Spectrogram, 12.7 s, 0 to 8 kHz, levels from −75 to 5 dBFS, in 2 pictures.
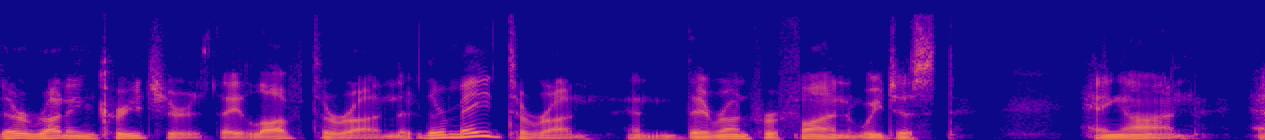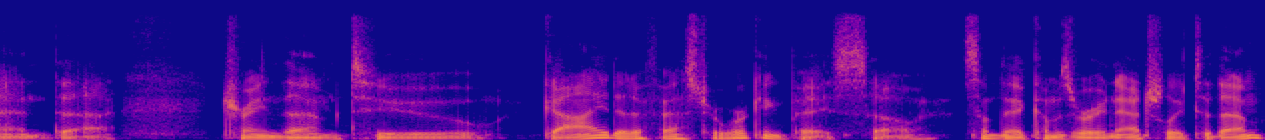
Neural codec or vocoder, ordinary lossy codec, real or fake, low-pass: none; MP3, 64 kbps; real; 7.2 kHz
